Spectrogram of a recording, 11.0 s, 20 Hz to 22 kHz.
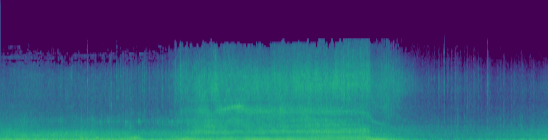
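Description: Supercharged V8 of a 1971 Chevy Vega panel pro street car pulling away. It runs steadily at first, is revved hard about three and a half seconds in, its pitch climbing and then held high for a couple of seconds, then lets off and fades as the car drives off.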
